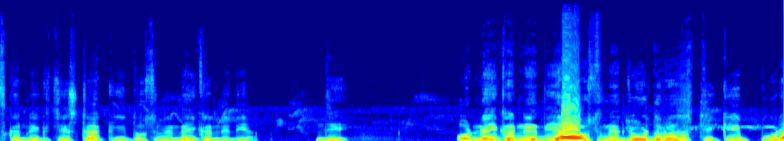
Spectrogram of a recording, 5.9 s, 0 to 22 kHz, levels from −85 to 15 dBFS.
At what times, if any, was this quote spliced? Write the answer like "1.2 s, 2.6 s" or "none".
none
